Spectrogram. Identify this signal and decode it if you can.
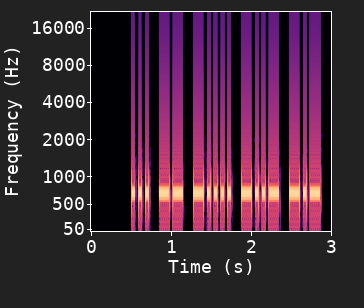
Morse code, heard as a keyed tone, about 28 wpm, 700 Hz. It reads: SM6XK
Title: DXCC-100 Call Signs - 5 Characters - 28wpm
